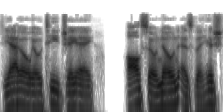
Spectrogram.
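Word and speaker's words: Yautja: just check the movie out the yautjia people pronounced yayo tja also known as the hish chu ten or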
